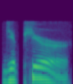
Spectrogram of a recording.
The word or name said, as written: guipure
